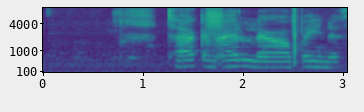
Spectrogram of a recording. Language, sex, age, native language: Icelandic, female, 8, Icelandic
